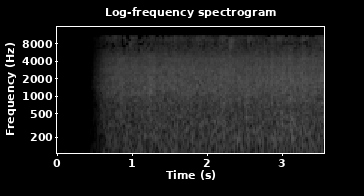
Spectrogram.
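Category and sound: nature, rain falling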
